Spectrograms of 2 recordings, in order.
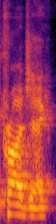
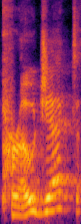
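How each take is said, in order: First: The first vowel is a short O sound. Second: The first vowel is a long O sound. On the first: The speaker says it this way. "I don't say pro. I say project" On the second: Some Canadians say it this way. "Canadian Project has a long O"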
